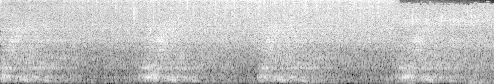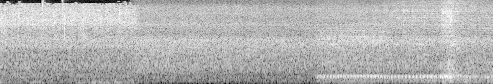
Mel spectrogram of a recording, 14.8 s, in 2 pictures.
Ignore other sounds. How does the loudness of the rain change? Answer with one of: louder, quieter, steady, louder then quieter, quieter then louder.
steady.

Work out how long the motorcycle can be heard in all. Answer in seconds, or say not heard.
10 s.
